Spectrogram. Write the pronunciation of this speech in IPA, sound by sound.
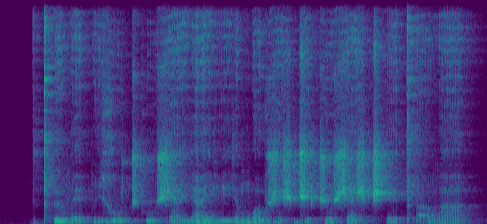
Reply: tʼɨ˦βe˨pi˨ɣṵ˦ t͡ʃʼṵ˦ʃæ˨ jæ˦ jḭ˨ je˦ŋʷɑ˦˨w ʒɨ˨ʃd͡ʒɨ˨t͡ʃu˦ ʃæ˦ʃt͡ʃʼe˨ tʼa̰˨ βa˦

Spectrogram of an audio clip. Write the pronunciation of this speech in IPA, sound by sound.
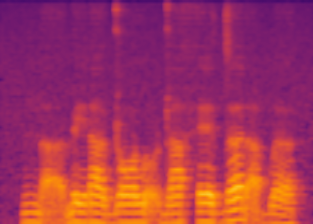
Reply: na̰ɳeɾa ɖɔlɔ̰ɖahɛ dɐɾa̰bɐ

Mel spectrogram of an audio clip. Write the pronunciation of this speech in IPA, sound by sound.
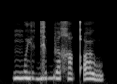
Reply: ŋʷəjɪɡɪ bɛχæqʼu

